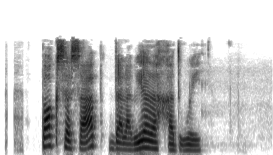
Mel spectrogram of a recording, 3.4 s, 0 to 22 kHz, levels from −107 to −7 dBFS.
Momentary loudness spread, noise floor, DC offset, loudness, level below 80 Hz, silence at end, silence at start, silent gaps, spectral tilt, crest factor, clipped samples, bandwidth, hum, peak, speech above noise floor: 10 LU; -70 dBFS; under 0.1%; -16 LUFS; -60 dBFS; 0.9 s; 0.55 s; none; -2.5 dB/octave; 18 dB; under 0.1%; 8.4 kHz; none; -2 dBFS; 53 dB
